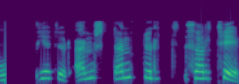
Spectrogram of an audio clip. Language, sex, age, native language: Icelandic, female, 7, Icelandic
